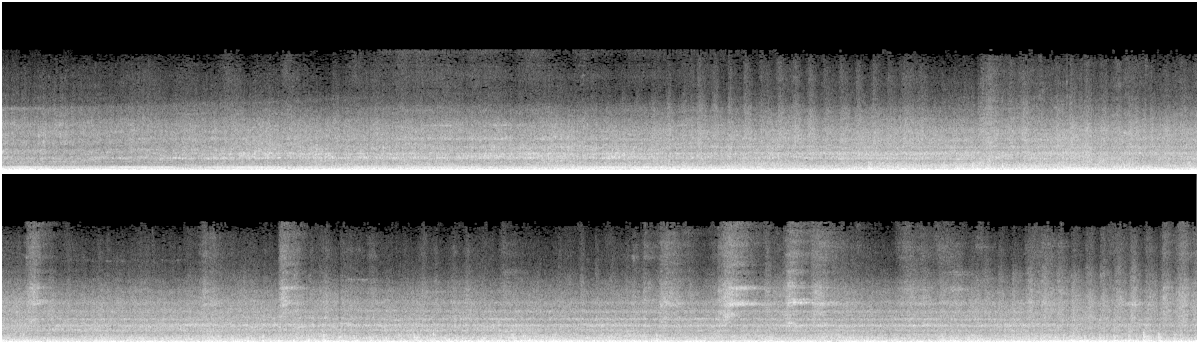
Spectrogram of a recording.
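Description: Container wagons of a diesel-hauled freight train rolling past, a steady rumble of steel wheels on rail. The locomotives' low engine note fades out in the first couple of seconds. Brief high squeals and clicks from the wheels come now and then in the second half.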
